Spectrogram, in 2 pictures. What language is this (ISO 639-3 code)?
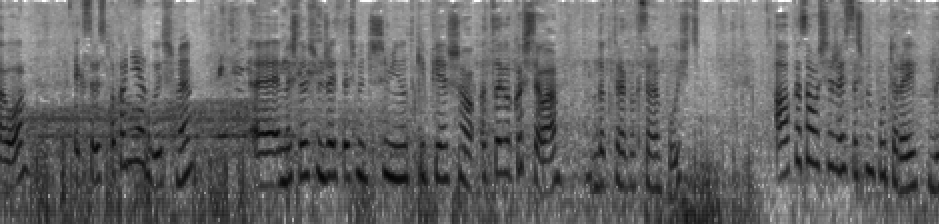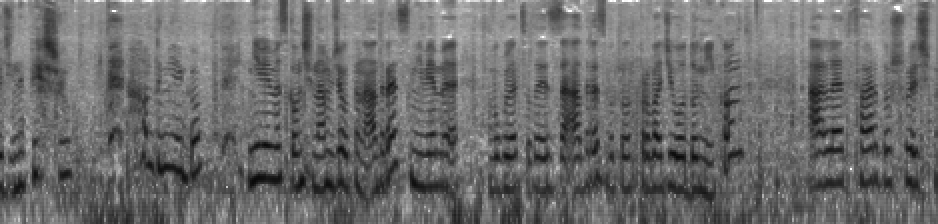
pol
